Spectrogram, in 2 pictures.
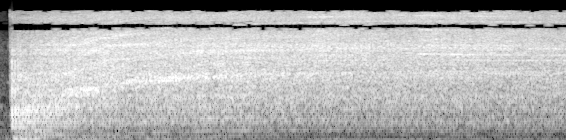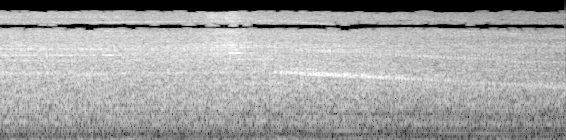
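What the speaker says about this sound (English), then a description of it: "Actually used the miter saw." A miter saw cuts through wood with one sustained, loud whining rip that starts abruptly and slowly tapers over several seconds, with no talking.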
